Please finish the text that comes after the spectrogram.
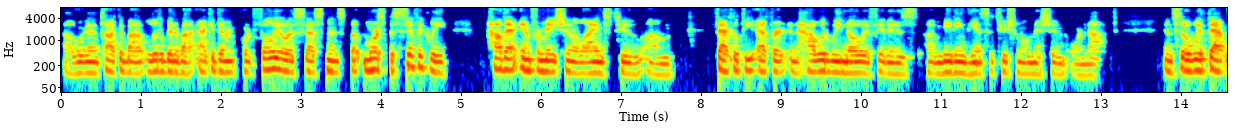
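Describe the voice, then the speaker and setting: A man's voice: mid-range voice, steady tone, fairly quick. A man in his fifties presents to a webinar audience in a friendly, filler-heavy way. His sound is a bit dull and muffled. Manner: friendly, many "uh" fillers and doubled words. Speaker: consultant, panelist. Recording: slightly dull audio.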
